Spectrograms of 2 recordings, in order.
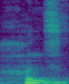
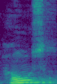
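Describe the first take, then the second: First: The nasal before the s sounds like n. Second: The nasal before the s sounds like v. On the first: The speaker calls it wrong. "असा नसावा" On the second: The speaker calls it right. "असाच असावा"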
